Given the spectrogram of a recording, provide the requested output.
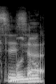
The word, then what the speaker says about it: Mowno: Mono qui s'écrit M-O-W-N-O.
